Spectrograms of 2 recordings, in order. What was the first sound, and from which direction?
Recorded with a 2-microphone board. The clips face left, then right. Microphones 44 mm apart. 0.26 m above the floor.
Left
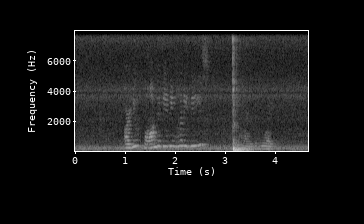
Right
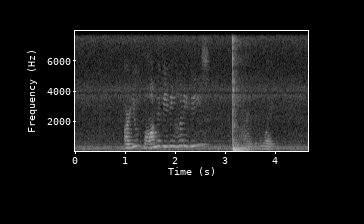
A woman speaking, 55° right (ahead or behind).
